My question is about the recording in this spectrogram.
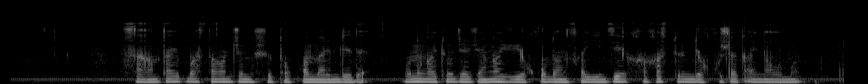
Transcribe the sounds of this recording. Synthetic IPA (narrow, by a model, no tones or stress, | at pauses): sɑʁənt̪ʰɑjəfbɑst̪ɑʁɑnʒʊməsʃət̪ʰo̞p̚qɑmælɪmd̪e̞d̪ɪwo̞nəɴɑjt̪uənʃɑʒɑɴɑʒʏjeqʰo̞lˠd̪ɑnəsqɑje̞nseqʰɑʁɑst̪ʰʏɾɪnd̪e̞qʰʊʒɑt̪ɑ̰jnɑlˠəmən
